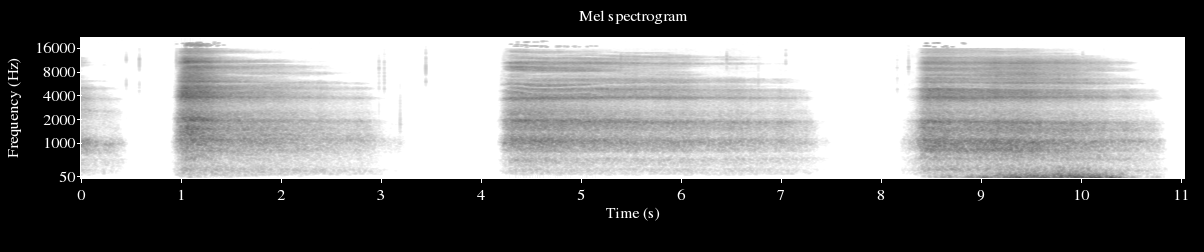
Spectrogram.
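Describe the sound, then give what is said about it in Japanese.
Slow, deep breathing: three long, airy breaths separated by silent pauses, each fading gradually. The last breath is louder, with a breathy low rumble. “それからゆっくり深呼吸して、そうそう、吸って、吐いて。”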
